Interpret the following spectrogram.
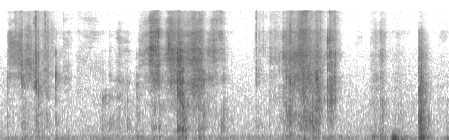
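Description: Faint crackling and rustling in three short spells, close to the microphone.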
